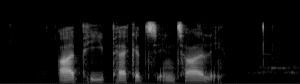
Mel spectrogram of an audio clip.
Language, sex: English, male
